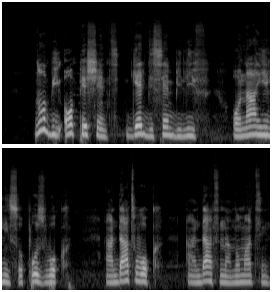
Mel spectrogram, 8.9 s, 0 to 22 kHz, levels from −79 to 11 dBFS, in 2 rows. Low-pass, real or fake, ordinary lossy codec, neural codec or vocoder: 19.8 kHz; fake; none; vocoder, 44.1 kHz, 128 mel bands every 256 samples, BigVGAN v2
